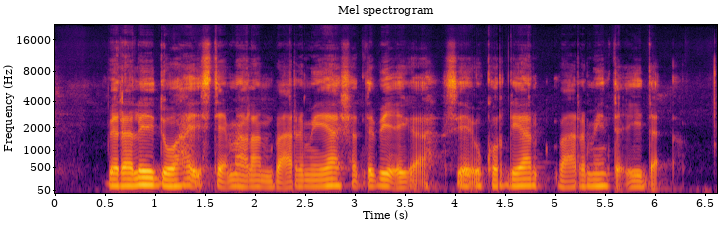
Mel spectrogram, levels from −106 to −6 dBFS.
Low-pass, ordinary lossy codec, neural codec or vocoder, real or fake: none; none; vocoder, 44.1 kHz, 128 mel bands, Pupu-Vocoder; fake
